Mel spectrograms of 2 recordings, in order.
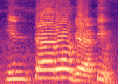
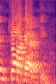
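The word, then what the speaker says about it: interrogative: बच्चे हैबिट के अनुसार उनका प्रोनाउंसिएशन जो होता है इंट्रोगेटिव। अब इंट्रोगेटिव बोलते हैं, INTRO बोलते हैं। प्राय मैं देखता हूं बच्चे गलती करते हैं, ध्यान में रखिए। हम बोले इंटेरोगेटिव, INTERROGATIV, इंटेरोगेटिव सेंटेंस।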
